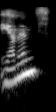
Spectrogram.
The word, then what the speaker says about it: almond: word almond you know here in the valley we call them Ammons and people will say well how are you supposed to pronounce them and I always say I really don't care how you pronounce them as long as you eat them but the back story is that they are an almond on the tree and then they get the L shaked out of them and then they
